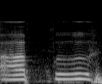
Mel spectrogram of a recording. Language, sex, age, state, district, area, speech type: Urdu, female, 18-30, Uttar Pradesh, Gautam Buddha Nagar, rural, spontaneous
